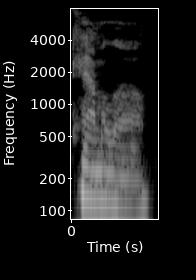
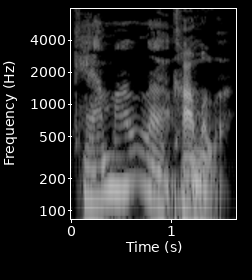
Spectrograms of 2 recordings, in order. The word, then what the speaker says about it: Kamala: We got to make sure you say her name right. I said Kamala. Kamala. Okay. I don't want her to come and check you and tell you Vicky Dobbins is Kamala, not Kamala, okay. but Kamala.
